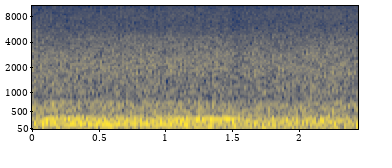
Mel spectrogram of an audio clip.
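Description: Steady rushing noise of waves washing against a shore.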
